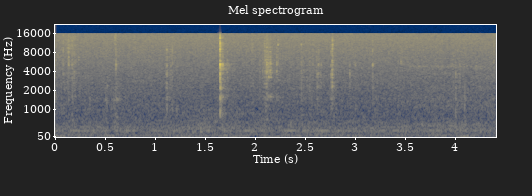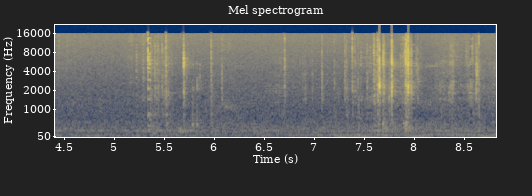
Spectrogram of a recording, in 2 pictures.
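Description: Light clicks and taps from a soldering iron and copper solder wick being worked on a circuit board's solder joints during desoldering: scattered taps, a short cluster past the middle and the sharpest clicks near the end, over a steady low hum.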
